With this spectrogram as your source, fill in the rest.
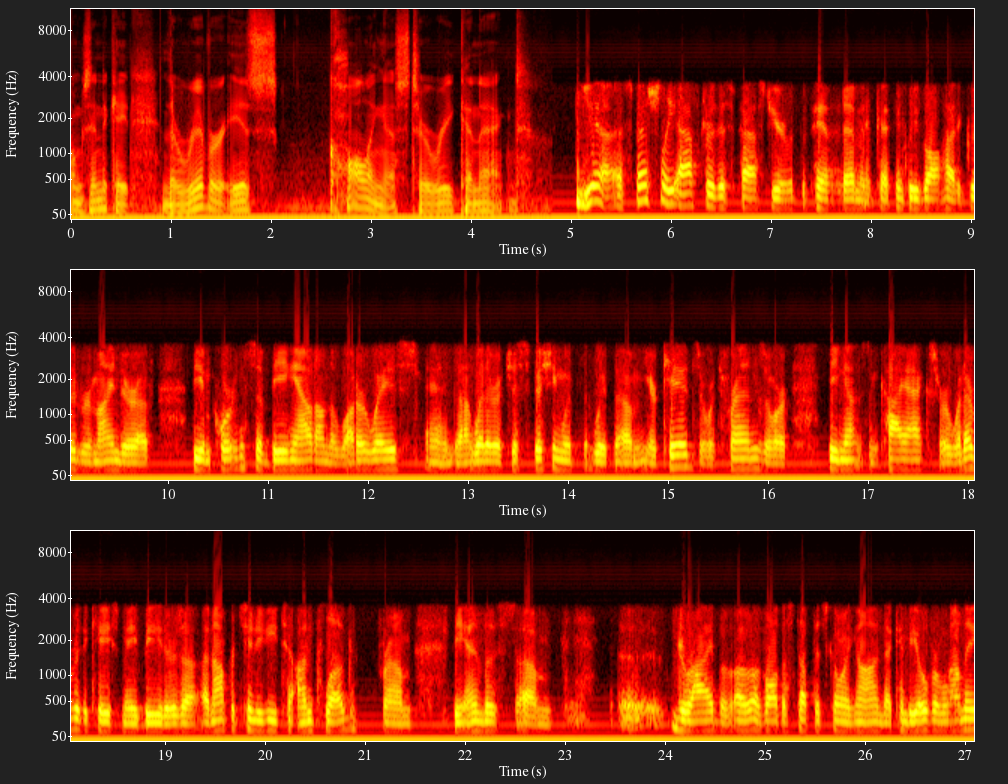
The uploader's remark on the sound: With a live call-in update.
